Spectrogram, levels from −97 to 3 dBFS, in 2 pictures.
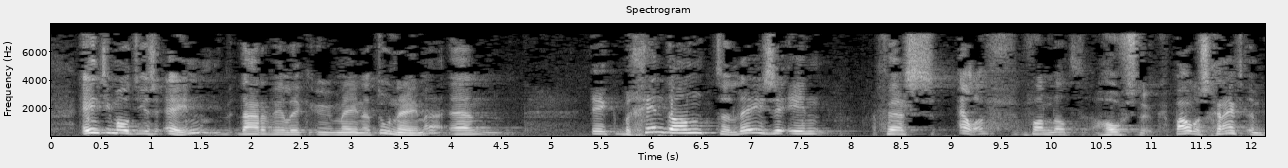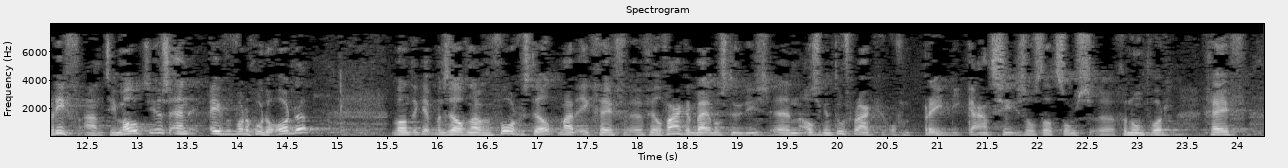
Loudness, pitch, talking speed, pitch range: -18 LUFS, 140 Hz, 150 wpm, 120-180 Hz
